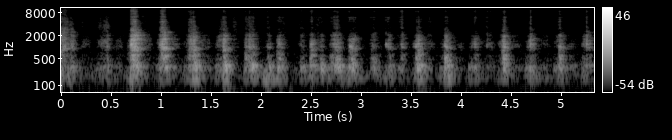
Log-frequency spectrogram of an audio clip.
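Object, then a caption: Black-coated scratch-art paper scraped with a wooden stick. A wooden stick scrapes larger areas of the black coating off the stocking on a flat scratch-art paper sheet. About 16 short, dry rasping strokes repeat at a quick, uneven pace. Each is a quiet, papery midrange scratch with almost no low end that stops abruptly.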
